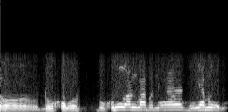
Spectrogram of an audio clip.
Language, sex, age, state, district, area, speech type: Bodo, male, 60+, Assam, Udalguri, rural, conversation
